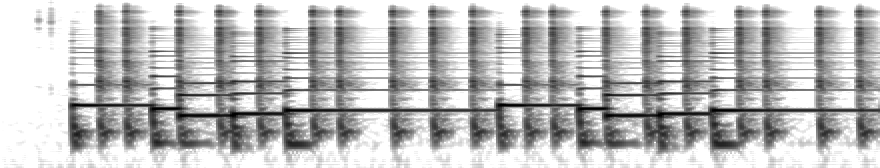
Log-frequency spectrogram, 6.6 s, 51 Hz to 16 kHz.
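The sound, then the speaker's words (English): A jazz melody plays against a 2-3 clave rhythm: crisp percussive clicks in an uneven grouped pattern sound alongside pitched notes that step down and hold. The descending phrase repeats twice after a brief quiet start. “And then with the 2-3 clave, which he's saying only lines up once, it sounds like this.”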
